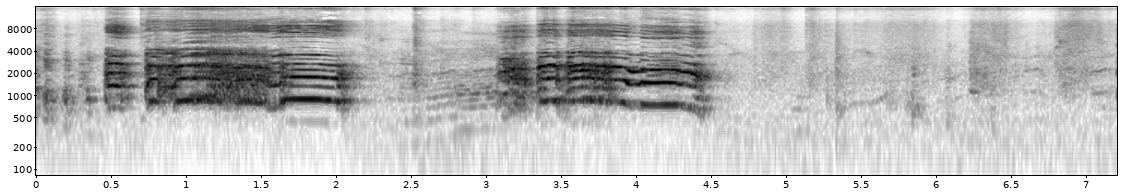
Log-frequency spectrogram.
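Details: Native deshi chickens on a farm of 29 hens kept for eggs: two loud, rough, drawn-out calls, each over a second long, followed by quiet with faint clucks and knocks.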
